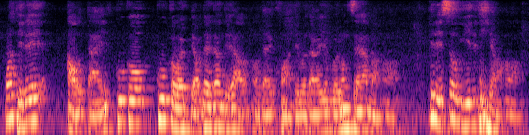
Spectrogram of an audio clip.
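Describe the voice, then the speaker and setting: Faint music plays behind a man with a mid-range, dark voice who speaks at a quick pace with lively intonation. He's a Taiwanese-accented radio host giving an informal public talk indoors, regularly checking in with listeners, and the roomy venue carries faint noise.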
